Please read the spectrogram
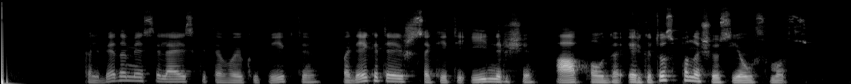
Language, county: Lithuanian, Vilnius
